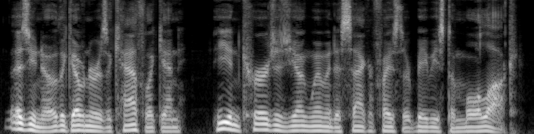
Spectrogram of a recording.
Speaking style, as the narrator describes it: Joseph growled

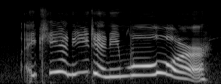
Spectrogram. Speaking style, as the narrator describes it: whined

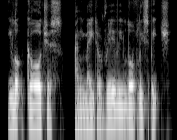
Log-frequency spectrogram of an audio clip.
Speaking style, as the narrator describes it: she said

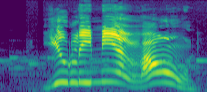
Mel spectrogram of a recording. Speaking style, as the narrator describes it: he squeaked

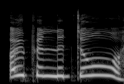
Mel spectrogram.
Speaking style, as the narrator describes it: howled Hyena

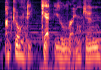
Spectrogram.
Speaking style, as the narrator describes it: Daniel muttered

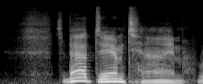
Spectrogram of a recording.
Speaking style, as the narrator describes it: Roland grumbled

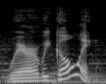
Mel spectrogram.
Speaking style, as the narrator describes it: he asked

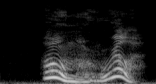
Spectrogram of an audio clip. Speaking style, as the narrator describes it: exclaimed Anne

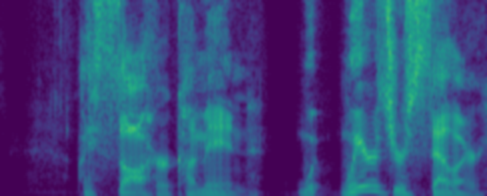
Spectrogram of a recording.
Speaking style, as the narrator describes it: he snarled

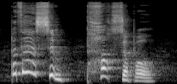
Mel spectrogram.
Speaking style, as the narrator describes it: cried Maggie's mother

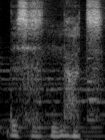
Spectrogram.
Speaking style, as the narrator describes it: he muttered

